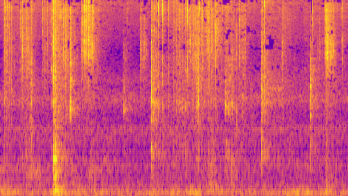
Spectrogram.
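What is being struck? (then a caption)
Bar of soap cut with a blade. A solid turquoise bar of soap with an orange core is shaved with a utility knife blade held in the fingers. Quick, bright scraping and cutting strokes crackle and crinkle in short bursts with little low end. Thin curls of soap come away with each pass.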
